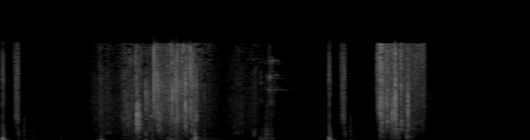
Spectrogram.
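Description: Paper pages rustle and flip as they are turned.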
